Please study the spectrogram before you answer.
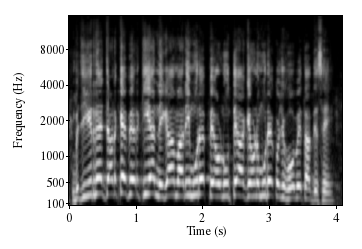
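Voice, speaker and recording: A young adult man with a very high voice speaks quickly, addressing a gathering in a rousing speech. He asks and answers his own rhetorical questions and tells a folk tale.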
